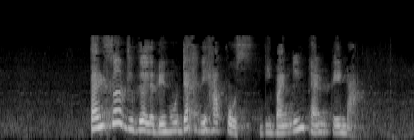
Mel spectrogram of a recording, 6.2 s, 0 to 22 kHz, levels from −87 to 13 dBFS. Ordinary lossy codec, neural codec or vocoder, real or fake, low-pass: MP3, 32 kbps; codec, 44.1 kHz, 1.7 kbps, Pupu-Codec; fake; 10.8 kHz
